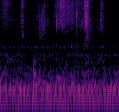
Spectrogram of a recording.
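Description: Quiet room tone: a steady low hum with four or five faint, short rustles spread through it.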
